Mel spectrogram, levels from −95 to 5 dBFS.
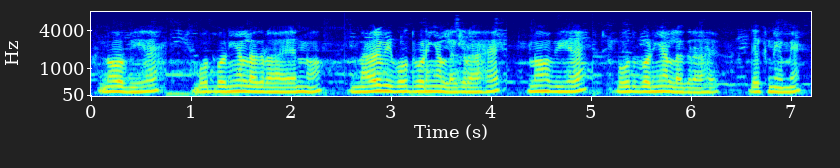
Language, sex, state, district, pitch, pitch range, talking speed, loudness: Maithili, male, Bihar, Supaul, 180 Hz, 165-190 Hz, 210 wpm, -29 LUFS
